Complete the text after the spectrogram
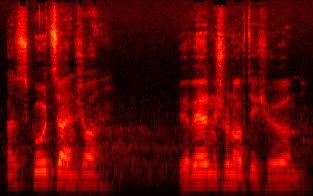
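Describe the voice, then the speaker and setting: Radio play: male actor as impatient, griping pirate sailor, highish voice, faint noise behind. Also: moderate pace, lightly acted. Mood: placating. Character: grumbling, impatient pirate crewman.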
